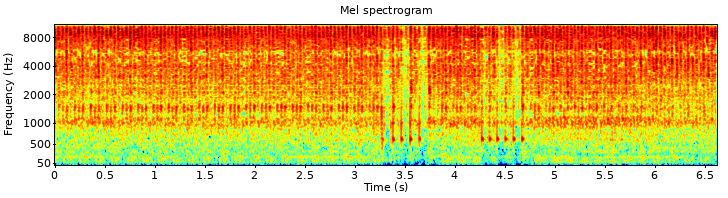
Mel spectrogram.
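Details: Hyundai Grand i10 at idle: uneven idle pulse that stumbles now and then under a hissy background; engine misfire.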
